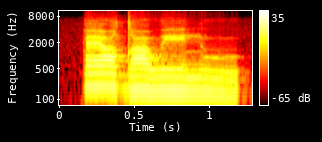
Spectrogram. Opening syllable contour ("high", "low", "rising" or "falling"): high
